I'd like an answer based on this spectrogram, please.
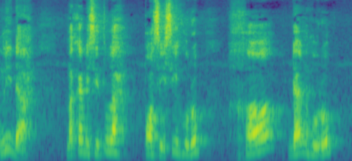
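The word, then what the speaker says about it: خ: Nah, kha dan gha ini bukan ho atau gho, tetapi kha, gha.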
